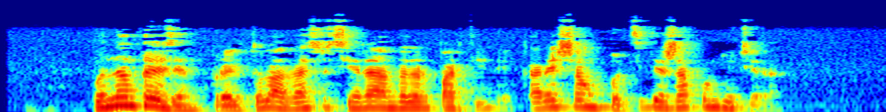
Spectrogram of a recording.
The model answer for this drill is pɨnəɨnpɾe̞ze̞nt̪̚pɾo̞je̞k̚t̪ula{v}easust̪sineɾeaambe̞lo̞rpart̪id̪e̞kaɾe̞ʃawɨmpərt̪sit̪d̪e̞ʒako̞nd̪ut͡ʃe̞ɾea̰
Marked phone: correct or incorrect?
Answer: correct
